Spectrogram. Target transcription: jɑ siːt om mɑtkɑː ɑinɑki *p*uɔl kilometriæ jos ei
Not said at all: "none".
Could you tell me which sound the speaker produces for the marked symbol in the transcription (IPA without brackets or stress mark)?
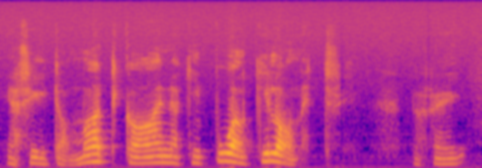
p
